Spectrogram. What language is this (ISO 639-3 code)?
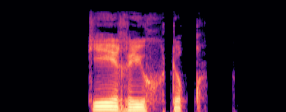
esu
